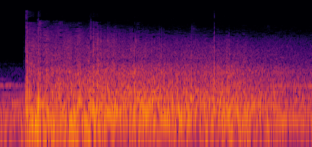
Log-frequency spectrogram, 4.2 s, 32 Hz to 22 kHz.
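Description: A sudden loud blast opens into a sustained, heavy roar of rumbling and crackling, punctuated by a few sharper bangs, from Hamas rocket attacks striking several areas of Israel on Saturday, 7 October. No one speaks.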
